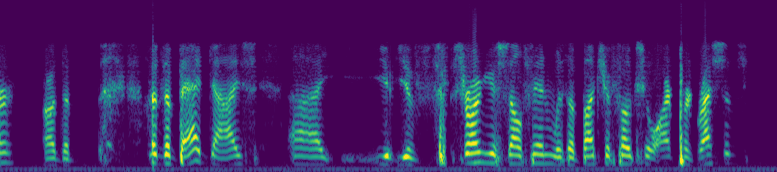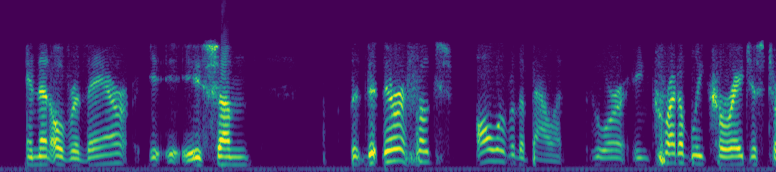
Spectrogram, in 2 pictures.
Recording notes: A live call-in special. On 93.9 FM and AM 820.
